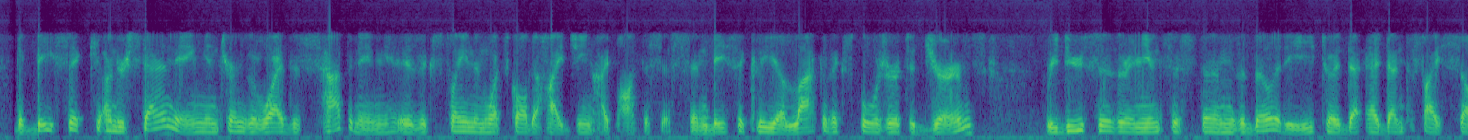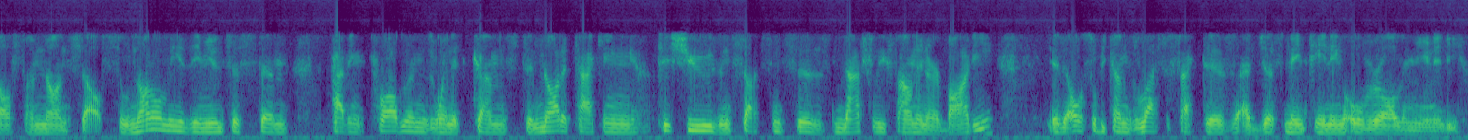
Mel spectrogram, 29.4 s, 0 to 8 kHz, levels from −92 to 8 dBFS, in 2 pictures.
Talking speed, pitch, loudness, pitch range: 145 wpm, 90 Hz, -19 LUFS, 85-95 Hz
